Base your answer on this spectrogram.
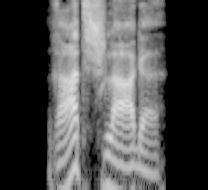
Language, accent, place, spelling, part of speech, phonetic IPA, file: German, Germany, Berlin, Ratschlage, noun, [ˈʁaːtˌʃlaːɡə], De-Ratschlage.ogg
- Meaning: dative singular of Ratschlag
